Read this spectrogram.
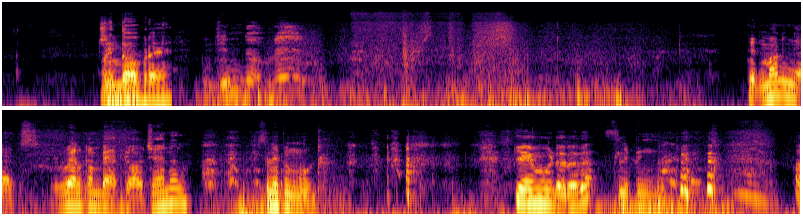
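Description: A young man talks close by with animation, in bursts.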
